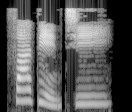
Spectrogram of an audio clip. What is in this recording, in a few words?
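"发电机", Mandarin Chinese; chinese-flashcards; hsk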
